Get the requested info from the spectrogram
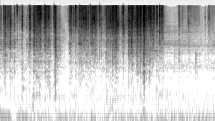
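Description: Clear plastic packaging crinkling and rustling as it is handled and opened, a dense run of crackles that thins out about three seconds in.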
